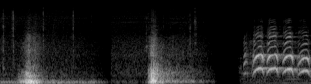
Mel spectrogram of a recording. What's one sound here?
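A bonfire crackles and roars.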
